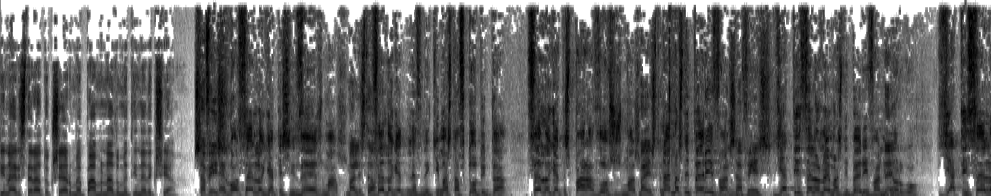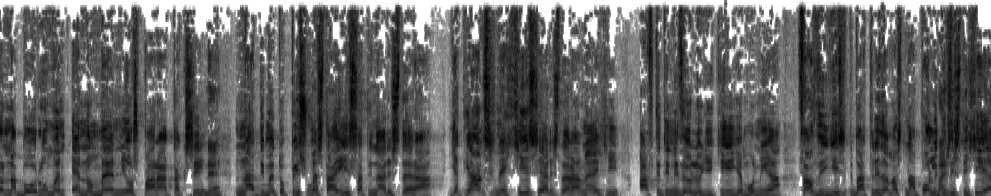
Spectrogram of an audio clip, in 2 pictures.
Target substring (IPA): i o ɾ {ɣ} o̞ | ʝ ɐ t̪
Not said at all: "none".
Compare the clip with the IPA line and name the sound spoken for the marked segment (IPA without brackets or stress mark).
ɣ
